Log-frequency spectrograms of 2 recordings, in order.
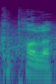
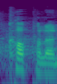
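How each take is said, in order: First: The stress is on the second syllable. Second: The stress is on the first syllable. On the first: The speaker calls it wrong. "not the second" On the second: The speaker calls it right. "the emphasis is on the first O"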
